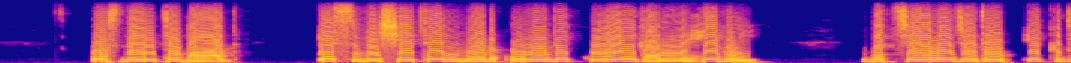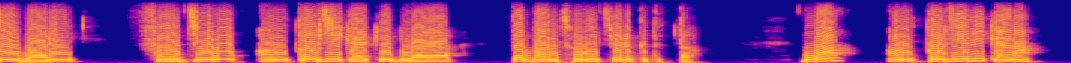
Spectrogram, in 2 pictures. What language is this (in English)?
Punjabi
